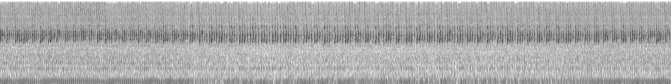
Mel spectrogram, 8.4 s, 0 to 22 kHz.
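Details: Mitsubishi 2G DSM (4G63) petrol engine idling after startup: steady high-pitched squeal over the low rumble, suspected to come from the timing belt, not confirmed.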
